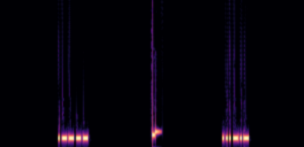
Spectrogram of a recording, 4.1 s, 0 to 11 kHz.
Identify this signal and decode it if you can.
Morse code, heard as a keyed tone, about 50 wpm, 700 Hz. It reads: 1 <SK>
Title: Single Character (Letter:Number:Punctuation:Prosign) Alt 50wpm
